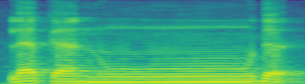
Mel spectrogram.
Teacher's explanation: نو واو مدہ ہے تو وقف کی صورت میں مد کے ساتھ وقف کر سکتے ہیں، ٹھیک ہے، لمبا کر کے. اور دال پہ قلقلہ کریں گے، وقف کی صورت میں قلقلہ کو واضح کریں گے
